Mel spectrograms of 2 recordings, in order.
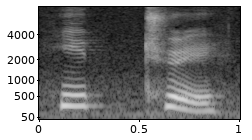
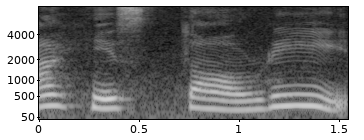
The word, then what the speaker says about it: history: ทรู ฮิต Three ประวัติศาสตร์ คำ นี้ มี หลาย คน อ่าน ผิด เรา ห้าม อ่าน ว่า ฮิต ซอมบี้ เด็ด ขาด นะ คะ ห้าม เด็ด ขาด แต่ ให้ อ่าน ว่า ฮิต Three ฮิต Tree อาแน็ค Geographic Geographic Geographic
